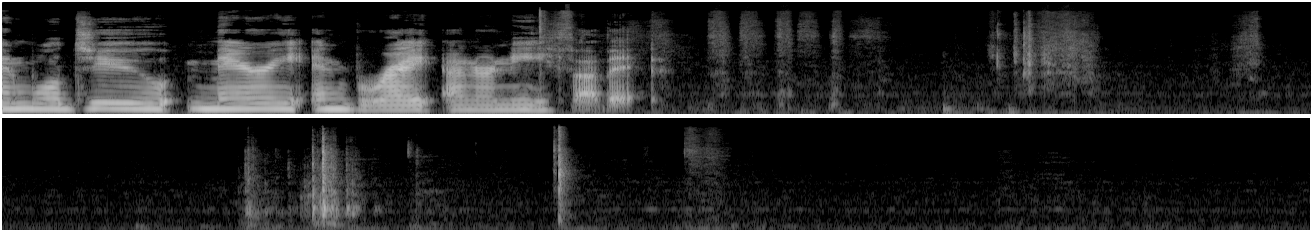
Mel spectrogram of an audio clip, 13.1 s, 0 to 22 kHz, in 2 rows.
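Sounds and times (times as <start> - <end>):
paper rustles and scrapes: 5.0 - 6.4.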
